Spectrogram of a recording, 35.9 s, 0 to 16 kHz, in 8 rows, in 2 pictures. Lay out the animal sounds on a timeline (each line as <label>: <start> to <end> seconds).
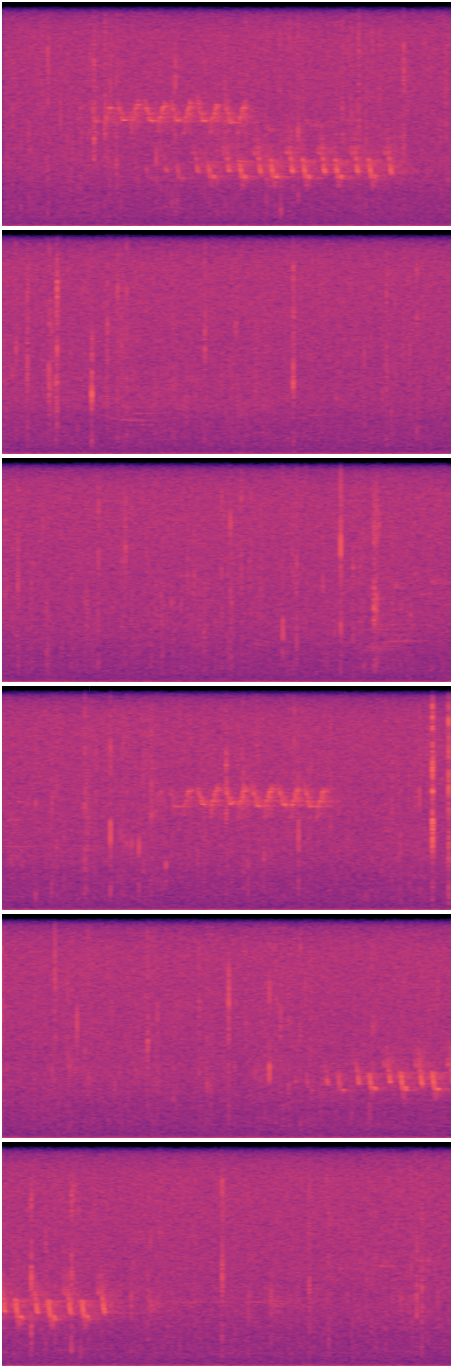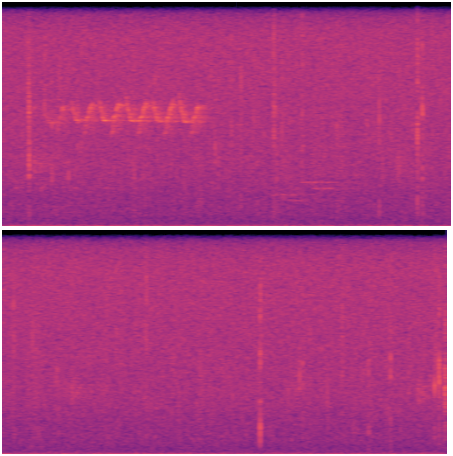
Black-and-white Warbler (Mniotilta varia): 1.0 to 2.5 seconds
Ovenbird (Seiurus aurocapilla): 1.6 to 4.1 seconds
Wood Thrush (Hylocichla mustelina): 12.5 to 13.1 seconds
Black-and-white Warbler (Mniotilta varia): 15.2 to 16.8 seconds
Ovenbird (Seiurus aurocapilla): 20.7 to 23.7 seconds
Black-and-white Warbler (Mniotilta varia): 27.4 to 29.1 seconds
Wood Thrush (Hylocichla mustelina): 29.5 to 30.6 seconds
